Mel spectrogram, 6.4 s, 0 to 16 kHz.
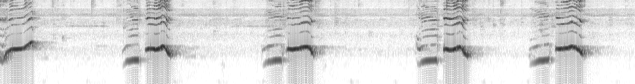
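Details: Black-throated laughingthrush song of the "bắt cô trói cột" type: five ringing whistled phrases, a short low note then a higher wavering slur, spaced roughly every 1.3 seconds against silence.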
